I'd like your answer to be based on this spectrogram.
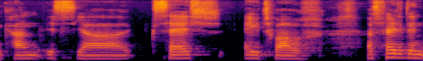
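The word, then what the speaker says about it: X Æ: Quasi, also XAE, also das griechische AE letzten Endes, also Xash wird das ausgesprochen, A12, das ist Elon Musks Kind.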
